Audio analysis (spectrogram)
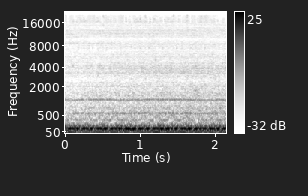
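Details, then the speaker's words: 2002 Jeep Grand Cherokee 4.7 V8 with recurring cylinder 3 misfire and melting coil 3, restarted after running badly: steady, even idle on all eight, power steering pump whine; owner says it drops cylinder 3 when driven. "she's back to running she's still running good I don't get it"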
